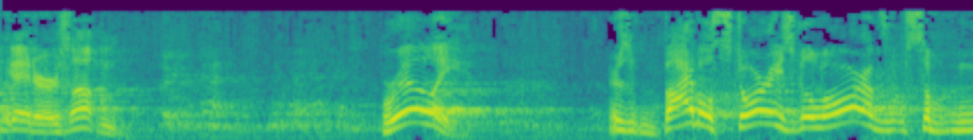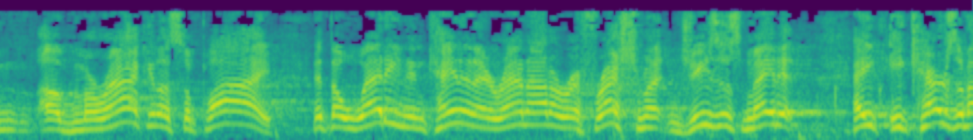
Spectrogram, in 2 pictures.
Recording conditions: large echoing room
